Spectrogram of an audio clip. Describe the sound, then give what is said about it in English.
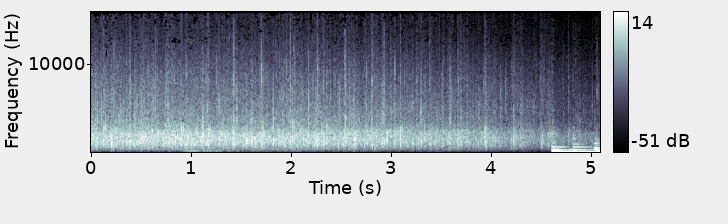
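An audience applauds two authors at the end of a session, in a dense, steady wash of many hands clapping for several seconds, then the applause cuts off abruptly as a short burst of tonal music begins. “Look, that brings us to the end of the session, and thank you all so much, and thank you to both of you, not only for writing such brilliant books, yes, a round of applause, but also sharing with yourselves today.”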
